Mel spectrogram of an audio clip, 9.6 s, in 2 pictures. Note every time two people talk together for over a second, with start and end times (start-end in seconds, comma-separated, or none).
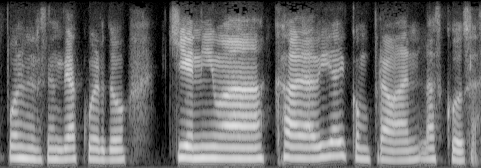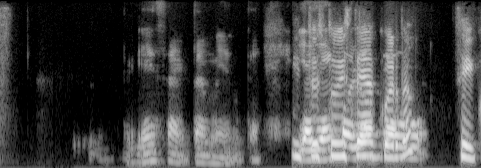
7.7-9.0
